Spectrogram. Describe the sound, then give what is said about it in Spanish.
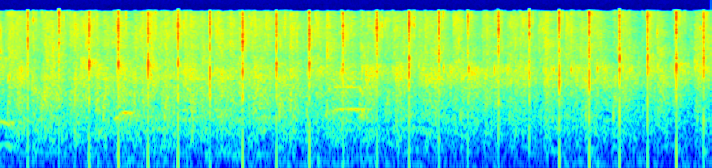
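Steady audience applause fills the whole stretch, a dense wash of many hands with sharper individual claps popping out in a loose, fairly regular rhythm. “Un fuerte aplauso al bendito sea.”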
